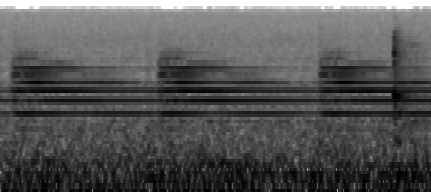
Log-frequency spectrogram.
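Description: A bell struck three times, about a second and a half apart, each stroke ringing on into the next.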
